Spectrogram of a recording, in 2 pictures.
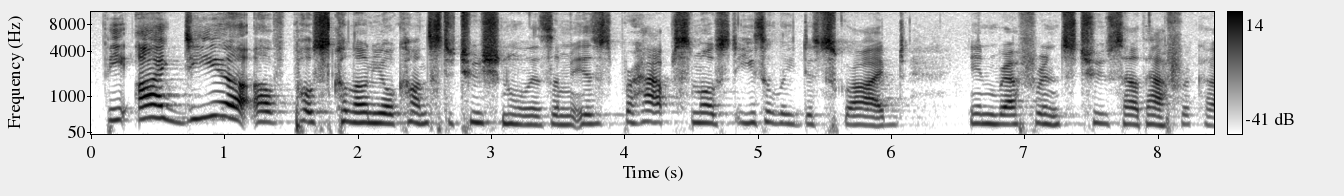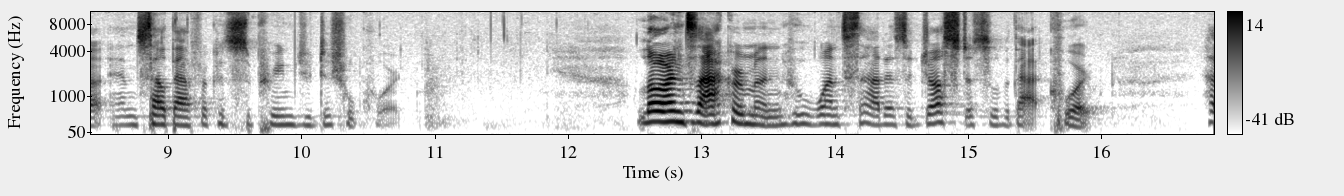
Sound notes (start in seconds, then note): none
